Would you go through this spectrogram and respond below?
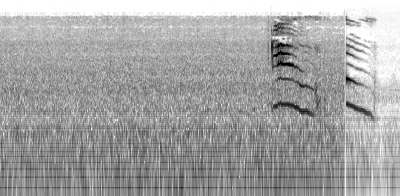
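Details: Persian kittens give two short, high meows, each sliding downward, over a steady background hiss.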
